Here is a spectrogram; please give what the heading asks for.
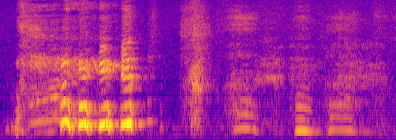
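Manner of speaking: loud, high burst of laughter; high cackling laugh; real laughing fit. Real, not acted. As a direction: crack up helplessly mid-story. Storyteller cracks up.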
